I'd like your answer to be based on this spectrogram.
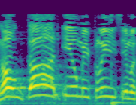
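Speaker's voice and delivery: high, tearful, begging voice. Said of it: "insisting with tears, begging".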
